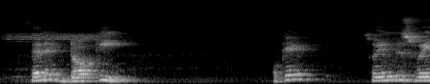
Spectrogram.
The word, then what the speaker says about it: synecdoche: what is select dockey how you will pronunciate it select daw key select dockey okay so in this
